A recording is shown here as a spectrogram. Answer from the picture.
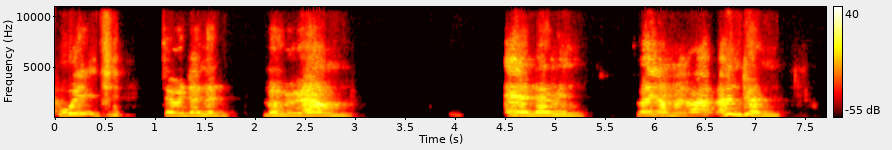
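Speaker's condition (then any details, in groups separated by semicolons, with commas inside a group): Spastic cerebral palsy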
